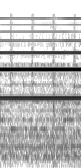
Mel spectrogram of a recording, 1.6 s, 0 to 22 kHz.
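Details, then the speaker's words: Prolink IPS 2500 UPS with three burnt IRF1407 MOSFETs and a faulty PWM IC, showing F0 protection as the PWM supply voltage drops: a loud, piercing continuous beeper tone pulses about twice a second, with no hum behind it. This is a fault alarm. "Karena tegangan suplai PWM menurun, sistem membacanya sebagai kesalahan. Oke, belnya berisik sekali,"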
